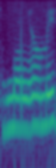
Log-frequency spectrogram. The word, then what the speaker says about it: Naomi: My name is Naomi Johnson.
